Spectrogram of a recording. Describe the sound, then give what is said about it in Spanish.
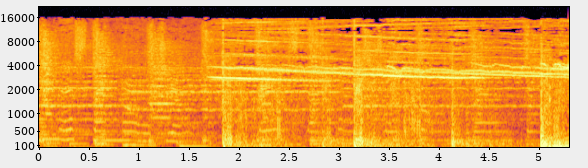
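Fireworks rockets going off after a brief bit of music: a high whistle streaks overhead while several sharp bangs burst at intervals, the loudest crack coming near the end. “¡Ah, ya sé por qué estás echando cohetes!”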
